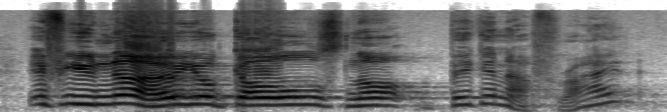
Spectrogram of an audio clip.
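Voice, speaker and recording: A man speaks at a very slow pace. His pitch sits high. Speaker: motivational speaker. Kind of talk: talk to live audience. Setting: stage with audience. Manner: loud; animated.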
